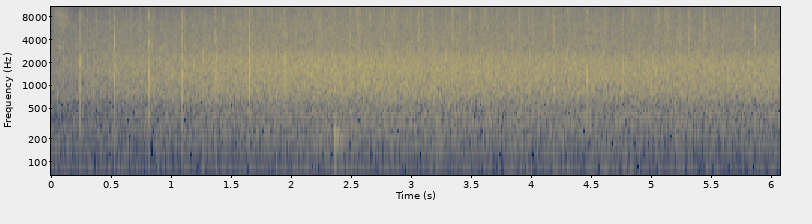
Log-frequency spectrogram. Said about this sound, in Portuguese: Vamos saudar o padroeiro do Brasil com uma salva de palmas, bem forte.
